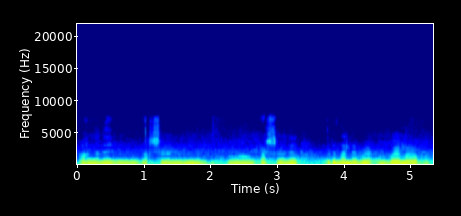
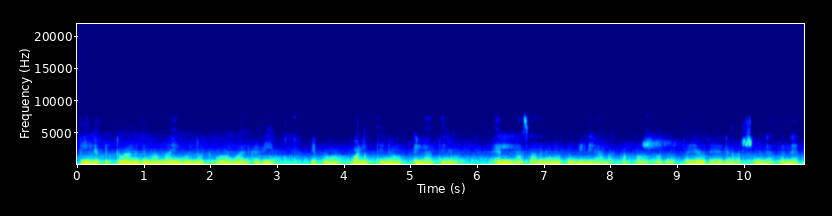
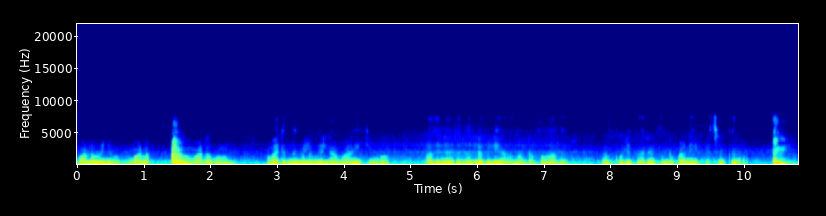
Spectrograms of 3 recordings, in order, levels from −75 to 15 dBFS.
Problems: none marked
